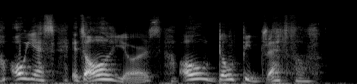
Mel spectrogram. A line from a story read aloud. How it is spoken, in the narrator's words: cried Dora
